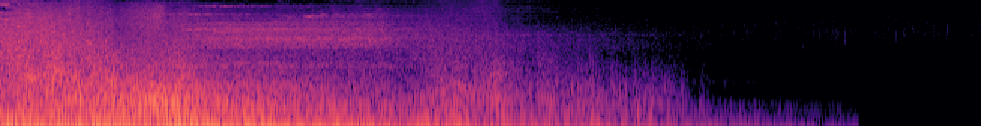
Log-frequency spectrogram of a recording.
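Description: A triumphant game fanfare plays and fades out.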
